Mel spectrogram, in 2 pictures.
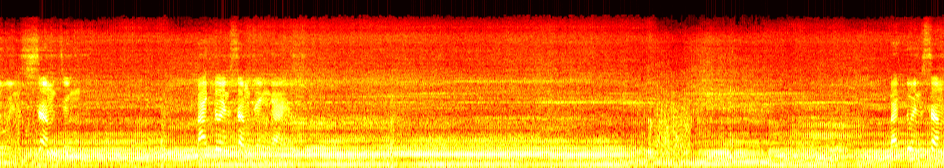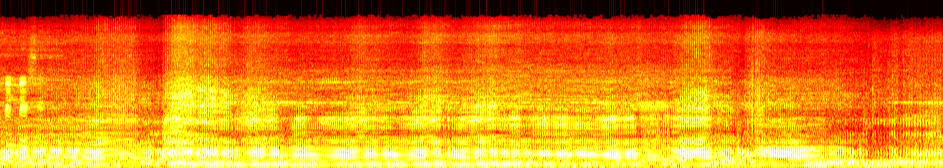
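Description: A motorbike engine hums loudly up close, rising and falling in pitch as the rider speeds up and slows down.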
